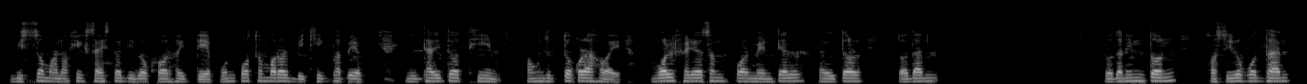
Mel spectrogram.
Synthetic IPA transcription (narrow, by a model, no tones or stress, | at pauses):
bisːɔmanɔxiksajstʰɔdibɔkʰɔɹɦɔjtɛpunpɔtʰɔmbaɾɔɹbikʰːik̚bʱabɛniɹdʱaɹit̪ɔtʰim | xɔŋzuɡ̚t̪ɔkɔɹaɦɔjwɔlpʰeɾeɹasɔnpʰɔɹmɛɳʈɛlhɛltɔɹ | tɔdanintɔn | xʰɔsibɔpɔdʱan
